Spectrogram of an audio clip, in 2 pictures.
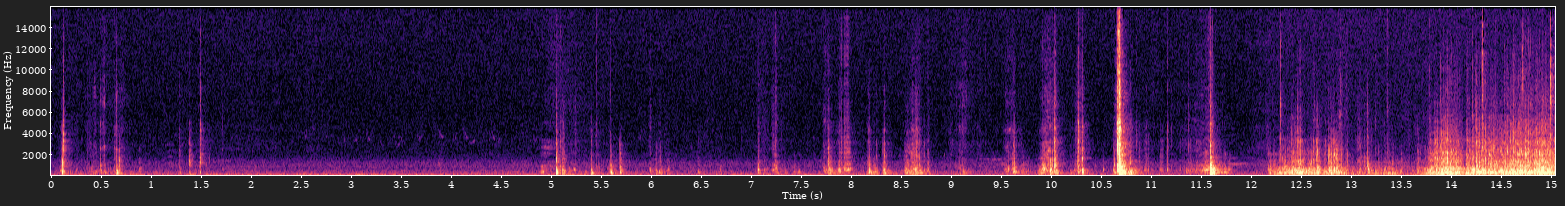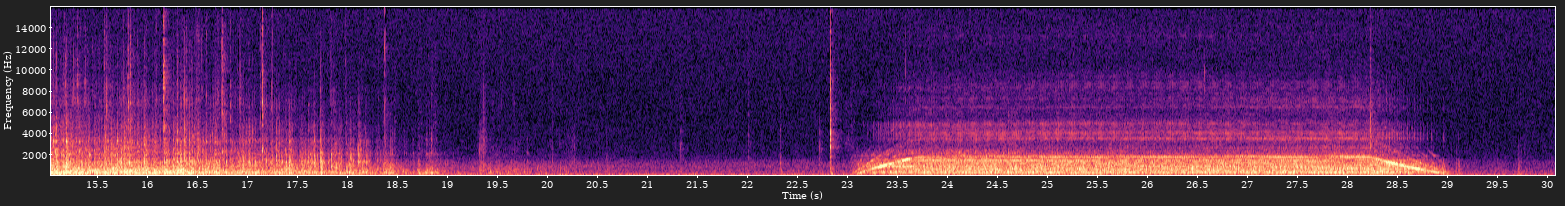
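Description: Clicks and knocks as the battery and adapter are seated and the lid is shut, then a rushing noise for about six seconds. Near the end, the Ryobi dethatcher's electric motor spins up with a rising whine, runs steadily for about five seconds and winds down, running with no blade fitted.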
